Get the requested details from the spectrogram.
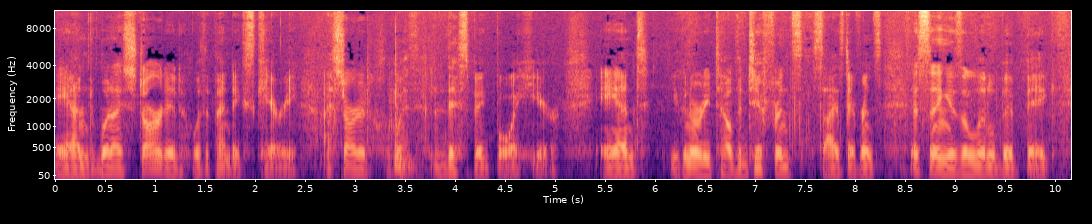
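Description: At a moderate pace, a man with a fairly low pitch and ordinary pitch variation speaks in a plain, everyday voice, with a dry sound with no echo. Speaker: gear reviewer. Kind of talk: casual vlog chat. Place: open country.

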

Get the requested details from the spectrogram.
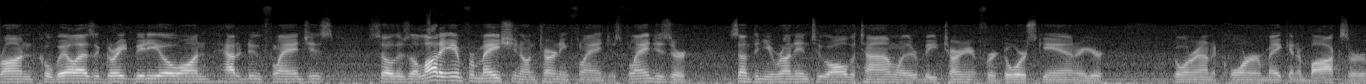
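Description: Noticeable background noise sits under a man who talks at a fairly quick pace with fairly even intonation. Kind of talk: tutorial. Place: workshop.

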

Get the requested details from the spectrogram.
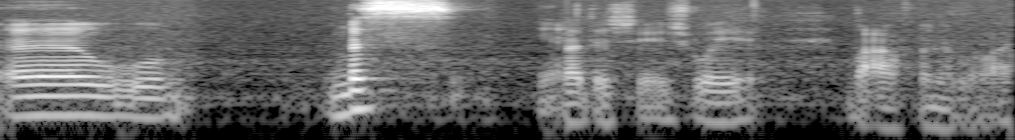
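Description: A man speaks with a Bahraini accent. Light background noise can be heard. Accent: Bahraini Gulf Arabic. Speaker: book reviewer. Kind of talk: book review monologue. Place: home room. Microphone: earbuds.

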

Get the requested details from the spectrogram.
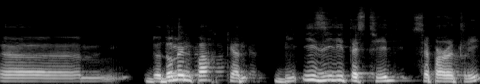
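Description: A man speaks with a French accent in a fairly high pitch with ordinary pitch variation. His tone is dark and mellow, over a quiet background. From France. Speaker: software tech lead. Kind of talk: conference talk. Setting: stage with audience. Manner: halting.

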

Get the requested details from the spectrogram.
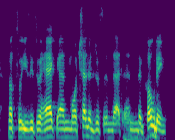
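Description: A man speaks with a German accent. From Germany. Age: 40s. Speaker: technology entrepreneur. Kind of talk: interview. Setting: video call. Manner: hesitant, many fillers. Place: home room. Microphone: video call.

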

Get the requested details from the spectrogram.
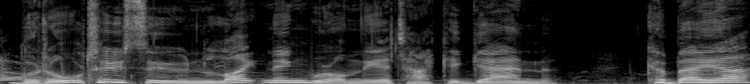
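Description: Music plays in the background as a woman speaks at a moderate pace. Her medium-pitched voice has an energetic tone. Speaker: match commentator. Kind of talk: sports highlights voiceover, scripted recap read in steady narration. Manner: brisk, clipped, energetic, formal.

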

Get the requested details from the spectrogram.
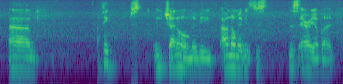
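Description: A man talks at a medium pitch, with noticeable background noise behind him. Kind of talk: casual talk to camera, Q&A vlog.

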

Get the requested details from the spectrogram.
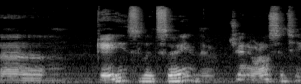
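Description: A man talks at a fairly slow pace with a Portuguese accent. Light background noise can be heard. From Brazil (Recife). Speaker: film director. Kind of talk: recorded acceptance speech. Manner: halting, with many fillers. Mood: warm, grateful, relaxed. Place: home room. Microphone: webcam.

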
